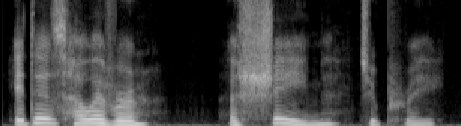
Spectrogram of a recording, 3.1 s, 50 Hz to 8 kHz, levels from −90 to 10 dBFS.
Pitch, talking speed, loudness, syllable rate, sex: 230 Hz, 135 wpm, -17 LUFS, 4.2 syllables/s, female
